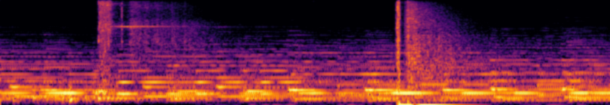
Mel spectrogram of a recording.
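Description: Piano intro music over which two gunshots ring out about two seconds apart, each with a sharp crack and a trailing echo.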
